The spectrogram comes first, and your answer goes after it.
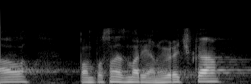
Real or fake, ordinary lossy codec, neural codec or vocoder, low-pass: fake; MP3, 32 kbps; autoencoder, 48 kHz, 128 numbers a frame, DAC-VAE, trained on Japanese speech; 5.4 kHz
